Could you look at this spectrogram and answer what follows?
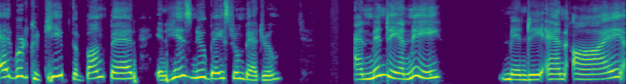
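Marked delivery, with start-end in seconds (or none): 6.7-8.3 slow, pointed stress on "I". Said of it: "a grandpa interjected".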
